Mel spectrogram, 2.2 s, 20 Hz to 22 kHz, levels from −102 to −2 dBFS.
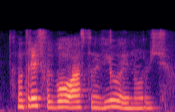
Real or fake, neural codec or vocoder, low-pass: fake; codec, 44.1 kHz, 7.8 kbps, Pupu-Codec; 7.2 kHz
